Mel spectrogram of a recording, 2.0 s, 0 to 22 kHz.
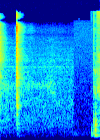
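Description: The LINE push-button on an HP E3611A bench power supply is pressed to switch the supply off, giving two sharp clicks about a third of a second apart.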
